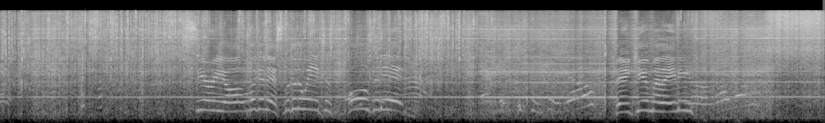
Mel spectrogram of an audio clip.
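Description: A handheld vacuum cleaner whirs steadily.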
